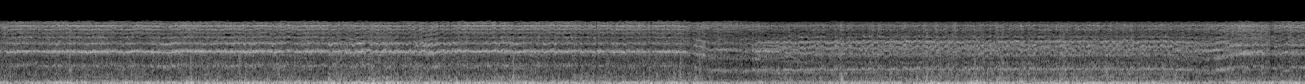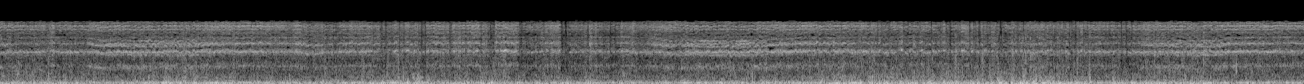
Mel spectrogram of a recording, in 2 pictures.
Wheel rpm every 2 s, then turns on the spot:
230, 230, 230, 220, 160, 160, 200, 220, 230, 230, 220, 240, 220.
none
